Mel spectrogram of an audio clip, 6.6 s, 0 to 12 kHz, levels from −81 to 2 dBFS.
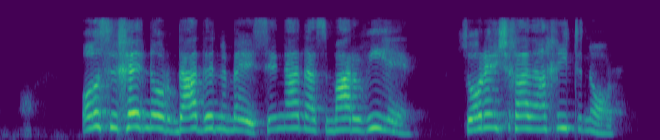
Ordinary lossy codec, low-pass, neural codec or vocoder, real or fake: MP3, 64 kbps; 7.2 kHz; codec, 16 kHz, 0.8 kbps, ZipCodec; fake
